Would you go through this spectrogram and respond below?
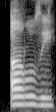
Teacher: را کے اوپر کیا ہے، جزم آ رہی ہے، اس سے پہلے کیا ہے، زبر ہے، تو زبر آ رہی ہے تو ہم اس کو موٹا پڑھیں گے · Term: را موٹا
